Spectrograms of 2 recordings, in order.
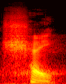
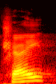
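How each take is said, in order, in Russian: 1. Слово начинается с очень мягкого, краткого sh. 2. Слово начинается со звука ch. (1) "очень мягкая, такая очень беглая «ш»" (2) "по-русски «чай»"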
